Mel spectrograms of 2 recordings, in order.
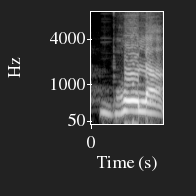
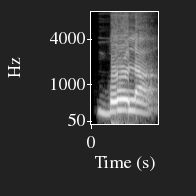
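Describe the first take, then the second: First: Breath puff on BH in भोला; aspirated practice word. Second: Plain B in बोला; unaspirated practice word. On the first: Teacher drilling southern students, भोला with aspiration. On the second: Teacher drilling southern students, बोला without aspiration. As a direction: start बोला with ब, no puff of air. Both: Shown as a demonstration. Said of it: "उच्चारण का विशेष अभ्यास".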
